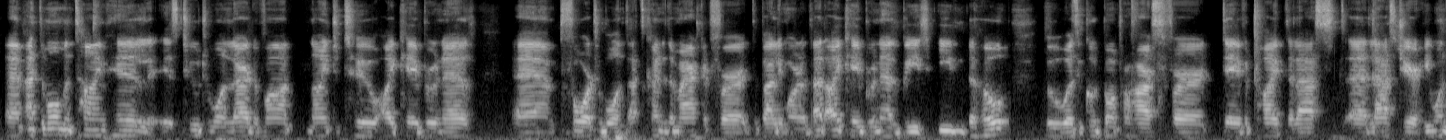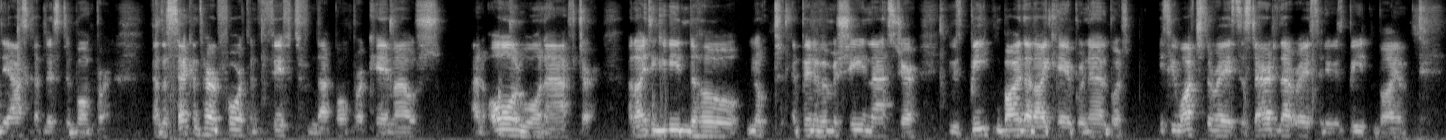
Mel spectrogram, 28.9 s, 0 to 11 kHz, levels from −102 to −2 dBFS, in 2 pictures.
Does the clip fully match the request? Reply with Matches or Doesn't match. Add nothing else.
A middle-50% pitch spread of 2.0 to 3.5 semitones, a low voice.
Doesn't match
